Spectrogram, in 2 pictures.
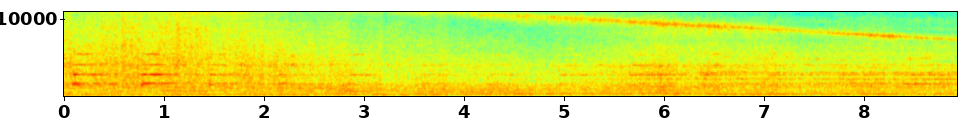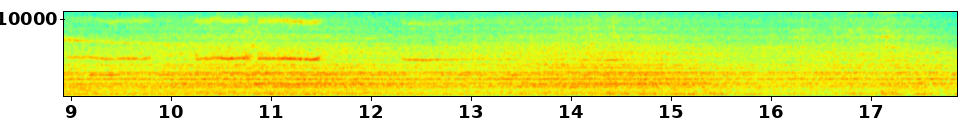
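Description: Metrolink diesel-hauled commuter train running past on the near track. The locomotive's engine drone is loudest at first, then the bi-level passenger cars roll by with steady wheel-on-rail noise, a high whine falling slowly in pitch, and brief faint wheel squeals. It eases off gradually as the cab car goes by.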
